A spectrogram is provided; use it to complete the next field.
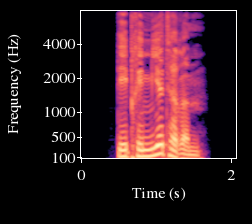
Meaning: strong dative masculine/neuter singular comparative degree of deprimiert
- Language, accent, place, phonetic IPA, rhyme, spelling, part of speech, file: German, Germany, Berlin, [depʁiˈmiːɐ̯təʁəm], -iːɐ̯təʁəm, deprimierterem, adjective, De-deprimierterem.ogg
